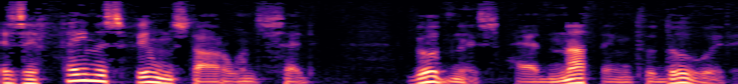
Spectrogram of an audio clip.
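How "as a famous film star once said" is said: plain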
